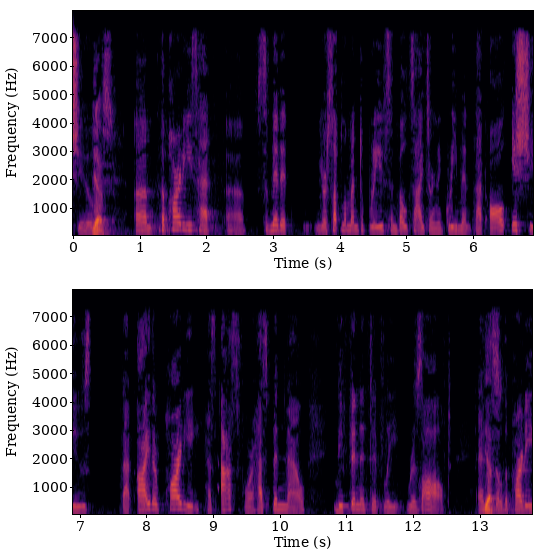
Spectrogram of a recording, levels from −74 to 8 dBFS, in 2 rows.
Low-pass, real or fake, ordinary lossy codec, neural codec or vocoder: 7.2 kHz; real; AAC, 32 kbps; none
